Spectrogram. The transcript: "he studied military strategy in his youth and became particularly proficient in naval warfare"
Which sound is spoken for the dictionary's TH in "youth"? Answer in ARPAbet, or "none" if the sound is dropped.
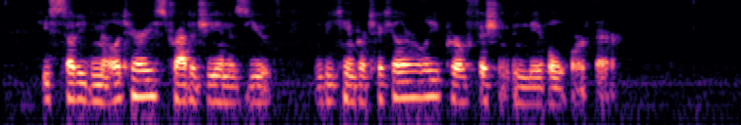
TH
